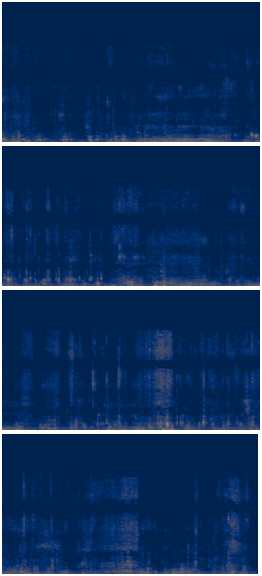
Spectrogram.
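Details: Three pug dogs eating butter at home in Southern California's Inland Empire: continuous sloppy wet licking and smacking, with rough nasal snorts and snuffles breaking through, steady and close throughout.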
